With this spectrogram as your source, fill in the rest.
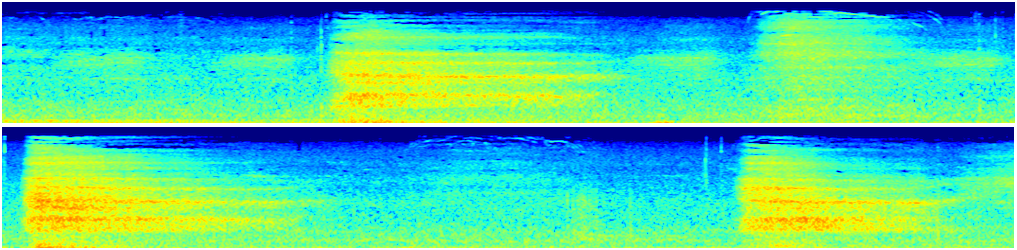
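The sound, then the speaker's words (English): Three deep breaths taken during a guided heart-centred meditation. Each is a loud, airy rush that swells quickly and trails off slowly, spaced a few seconds apart with softer breathing in between and no talk. “So let's start by taking three deep breaths right into the center of your beautiful heart.”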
